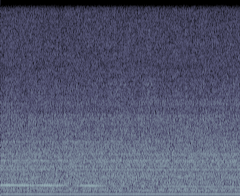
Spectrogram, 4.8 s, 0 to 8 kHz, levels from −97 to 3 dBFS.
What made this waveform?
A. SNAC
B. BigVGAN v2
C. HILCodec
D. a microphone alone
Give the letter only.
D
